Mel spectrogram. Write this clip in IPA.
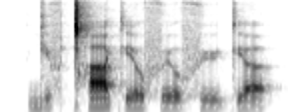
ɡʲøfǀʰakʲœʊ̯ fʏʊ̯ fykʲɐ

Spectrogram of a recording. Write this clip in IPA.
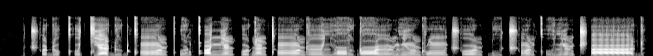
t͡ʃʼoɖukʼutʲa ɖṳɖkʼõːɳ pʼo̤ɳqʼonʲãɳʔuɖ ãɳtʼõːɖ ɵːlʲṳʕṳɖ ʕɵːɳlʲũɖ wũːt͡ʃʼoːɳɓṳ t͡ʃʼõɳ kʼo̤lʲõɳt͡ʃʼaːɖ

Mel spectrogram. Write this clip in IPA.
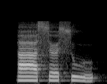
asœsu

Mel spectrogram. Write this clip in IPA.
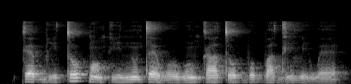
kɛ˦bi˧ to˦ k͡pɔ̃˧ki˧ nũ˦tɛ˦˨ wo˧ wũ˧ka˧to˧ bo˦ba˦˨ di˧ li˧wɛ˧

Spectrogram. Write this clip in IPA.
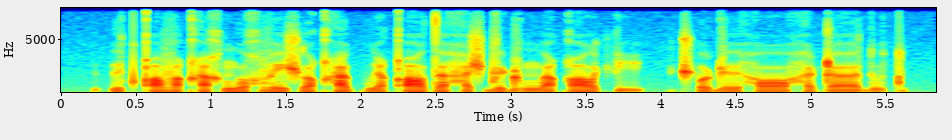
ʔɨtqʼɔ vɐqʰeχŋuχveːʃ ɾuqʰɘː kʷi qʼɔ t̪ɐhaʃdɨɖu ŋʷɐːqɔːt͡ʃʼi | t͡ʃʼoɖɘːhɔːhɐ ʈɐːdɾut

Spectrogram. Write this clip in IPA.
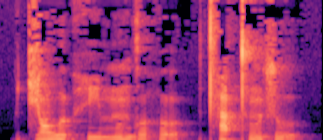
t͡ɕɔ˦wʊ˦ʔhi˨ mũ˦ɡo˨ho̰˦˨ | tʰä˦ʔtʰũ˦ sṵ˦˨

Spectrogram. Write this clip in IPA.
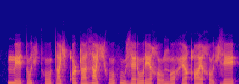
me˧˩˧ t̪o˩˧çt̪ʰo˩˧ t̪a˩˧çqʼu˥˨ʈa˧ za˥˨çxo˨˥ xu˥˨zɛ˧ ɾo˦˥ɾe˨˥ χo˧˩˧ŋɔ˨˥ hɛ˨˥qʼa˦˥e̯χo˧˩˧çze˦˥

